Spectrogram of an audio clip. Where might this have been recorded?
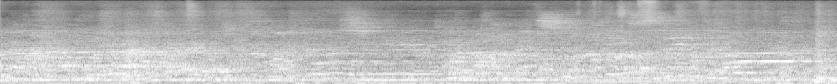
in a crowded indoor space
